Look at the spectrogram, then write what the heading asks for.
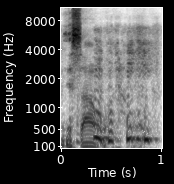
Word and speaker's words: Esau: You know, like SAU, like sauce. Mm-hmm. So, Esau. I'll do Esau. Either I'll do it to Yoruba as Esau. Mm-hmm. Or Esau. Okay, we'll do Esau.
